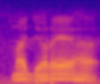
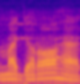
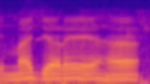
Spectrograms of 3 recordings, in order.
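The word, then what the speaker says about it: مجراها: 41, yaitu pada lafaz majreha, ya. bukan dibaca majroha tapi majreha. Bismillahi majreha wa mursaha. Bismillahi majreha wa mursaha. Demikian cara membacanya ya. Seperti huruf E ya, seperti huruf E.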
